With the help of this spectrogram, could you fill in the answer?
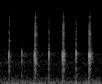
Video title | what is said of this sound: PROJECT VIDEO Fabricating a brass emblem for a model steam tractor | you can hear the tap on the opposing Corners here which means this part is bowed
